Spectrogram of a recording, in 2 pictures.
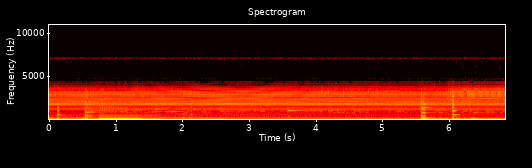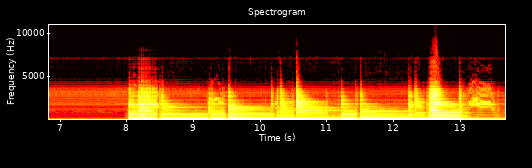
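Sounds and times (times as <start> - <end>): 
overdriven bass: 8.0 - 13.6.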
